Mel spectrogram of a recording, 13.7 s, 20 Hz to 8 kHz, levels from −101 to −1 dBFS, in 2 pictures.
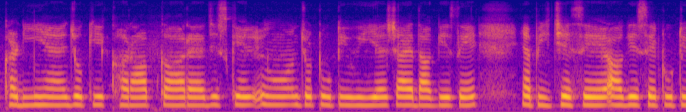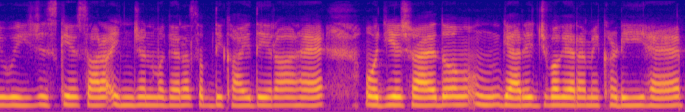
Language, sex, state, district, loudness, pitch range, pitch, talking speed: Hindi, female, Uttar Pradesh, Muzaffarnagar, -23 LUFS, 210-220 Hz, 215 Hz, 180 wpm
